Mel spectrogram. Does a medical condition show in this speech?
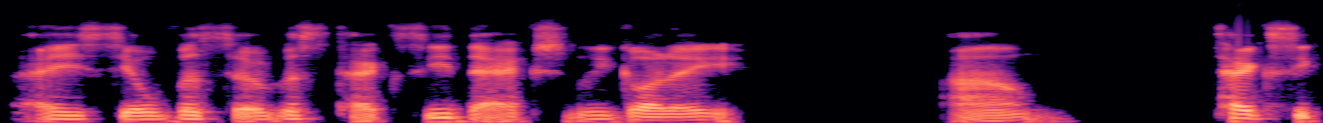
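Yes: cerebral palsy.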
